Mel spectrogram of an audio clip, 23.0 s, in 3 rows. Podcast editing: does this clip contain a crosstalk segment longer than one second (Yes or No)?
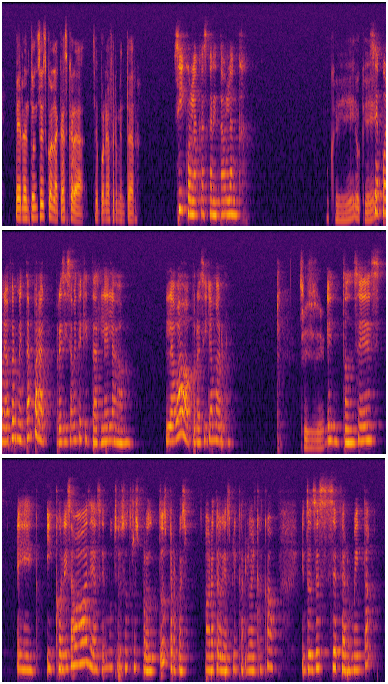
No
